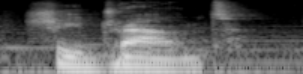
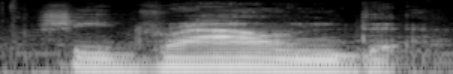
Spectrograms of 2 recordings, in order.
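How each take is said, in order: First: The word ends with a T sound. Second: The word ends with a D sound. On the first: The speaker calls it wrong. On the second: The speaker calls it right. "It's definitely a D"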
